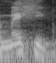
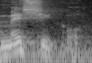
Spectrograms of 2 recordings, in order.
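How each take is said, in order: First: The x sounds like a rough h. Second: The x sounds like a soft sh. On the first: This is the later, modern pronunciation. "no era México" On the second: This is the older, original pronunciation. "era México"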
